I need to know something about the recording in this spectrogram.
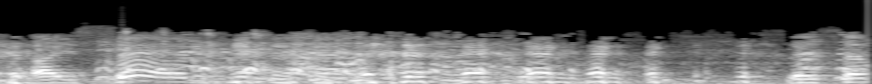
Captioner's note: laughter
